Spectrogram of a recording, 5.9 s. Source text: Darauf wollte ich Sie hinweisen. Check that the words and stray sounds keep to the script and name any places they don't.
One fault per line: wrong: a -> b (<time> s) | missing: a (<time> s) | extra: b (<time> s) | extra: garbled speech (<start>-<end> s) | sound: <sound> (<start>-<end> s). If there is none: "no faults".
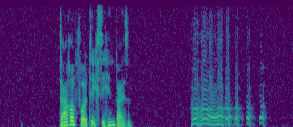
sound: laugh (3.8-5.4 s)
